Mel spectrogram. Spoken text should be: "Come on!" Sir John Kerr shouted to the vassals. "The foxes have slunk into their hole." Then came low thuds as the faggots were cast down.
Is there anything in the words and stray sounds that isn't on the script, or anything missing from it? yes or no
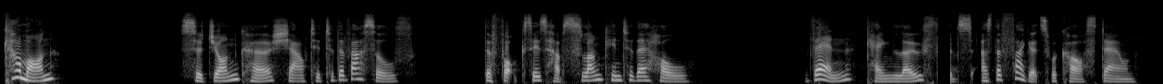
yes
